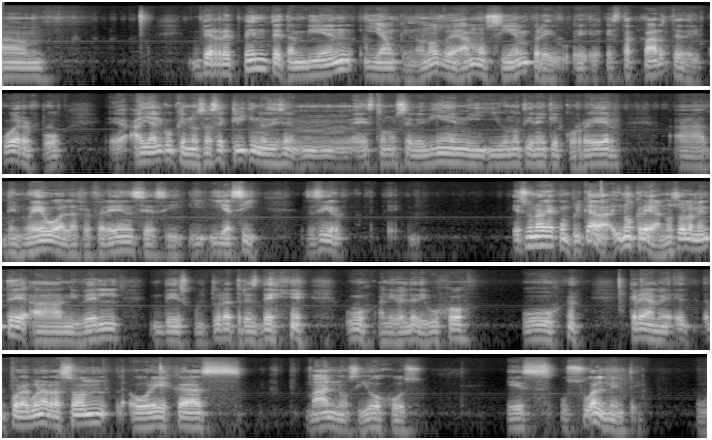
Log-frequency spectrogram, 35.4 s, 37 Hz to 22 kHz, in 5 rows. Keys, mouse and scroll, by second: 13.6-21.2 drag, 29.0-31.0 ctrl+drag, 31.1 ctrl+click, 31.9 ctrl+middle click, 32.0 ctrl+click, 32.6-35.3 ctrl+middle drag.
